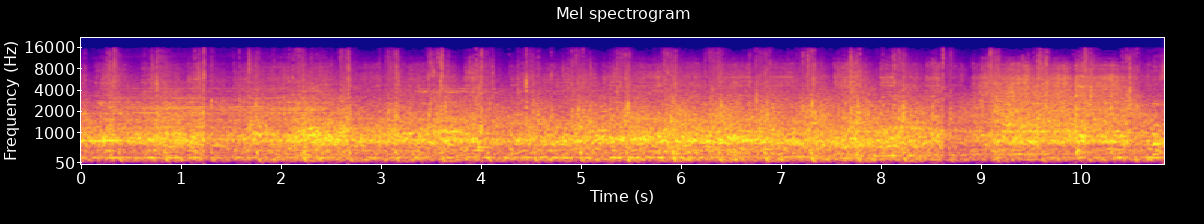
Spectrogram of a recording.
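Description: Large basketball arena crowd cheering and shouting loudly over music with a steady beat.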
